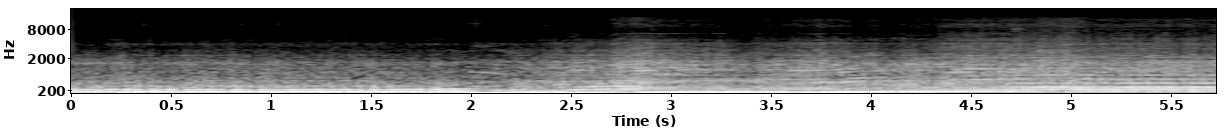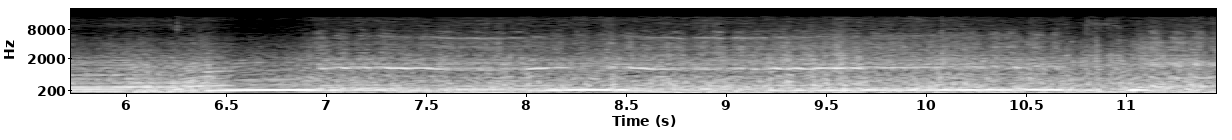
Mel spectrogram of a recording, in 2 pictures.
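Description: Peugeot 306 rear-wheel-drive rally car's engine, heard from inside the cabin: it runs steadily for about two seconds, then the revs climb for a few seconds before the car launches a little over halfway through and accelerates away.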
